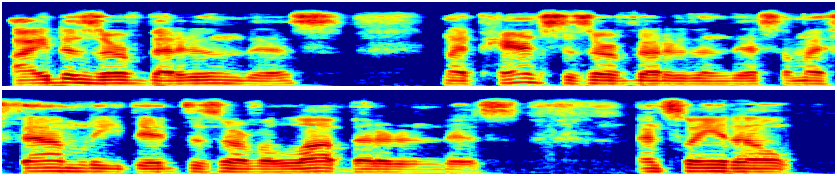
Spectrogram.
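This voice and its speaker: A man's voice: mid-range voice, fairly even intonation, brisk, fairly bright tone, no room sound, dull audio. A man from Guyana, a webinar guest, telling his story casually with many fillers. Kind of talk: personal story.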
